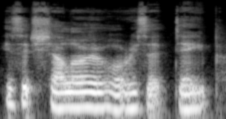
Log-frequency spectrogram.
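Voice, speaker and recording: A woman leading a guided meditation in a gentle, unhurried, informal and soothing way. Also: fairly low pitch, fairly even intonation, vocal fry, husky. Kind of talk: guided meditation, spoken softly to listeners.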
